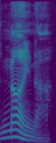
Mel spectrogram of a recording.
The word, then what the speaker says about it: niner: So 9 is niner and not nine, and 3 is said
